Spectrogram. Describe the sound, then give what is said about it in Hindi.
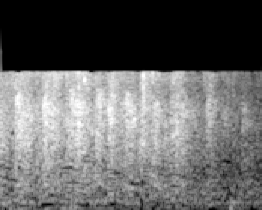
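A crowd applauds steadily for a few seconds for an IAS officer asked to stand up, many hands clapping in a dense, even patter that holds its level before easing slightly at the end. “ये देखो इन्होंने सबसे बड़ी परीक्षा पास की और आईएएस ऑफिसर बने थे, तालियां बजाओ इनके लिए जरा।”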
